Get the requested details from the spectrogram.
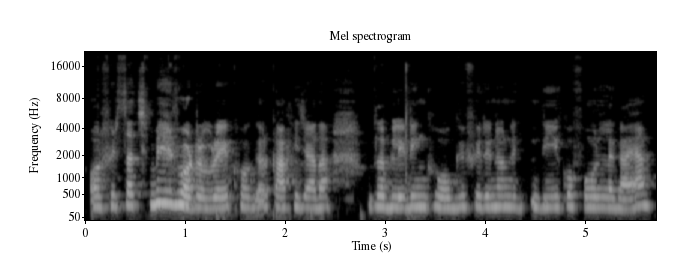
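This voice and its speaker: A woman's voice: a little high, level tone, fairly quick, a bit bright. A young woman vlogger telling a personal story casually, chatty and rambling with many fillers and restarts.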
